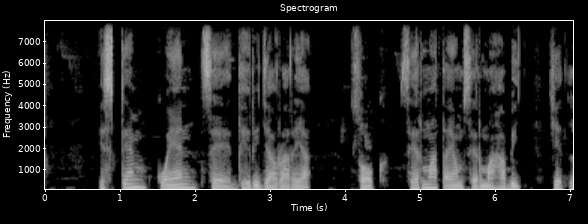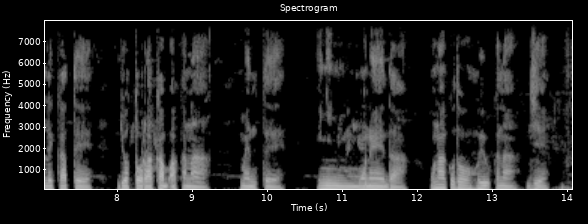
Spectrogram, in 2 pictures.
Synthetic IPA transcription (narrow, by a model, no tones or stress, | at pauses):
isʈɛmkɔjɛnsɛd̪ʱiɾid͡ʒawɾaɾɛjaʔ | sɔk | sɛɾmat̪ajɔmsɛɾmaɦabic̚ | t͡ʃɛt̪̚ˀlɛkat̪ɛ | d͡ʒɔt̪ɔɾakap̚akana | mɛnt̪ɛ | iɲiɲmɔnɛd̪a | ɔnakɔd̪ɔɦujuʔkanad͡ʒɛ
